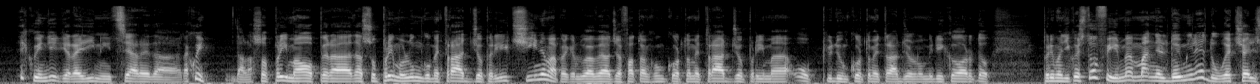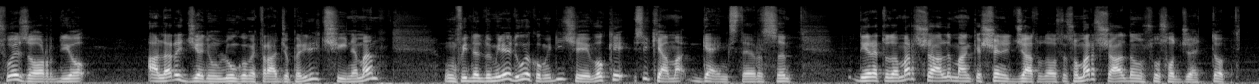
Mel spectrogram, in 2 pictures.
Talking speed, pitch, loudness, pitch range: 185 wpm, 140 Hz, -15 LUFS, 130-160 Hz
